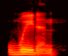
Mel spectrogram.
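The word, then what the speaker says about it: Whedon: Josh Sweden was the creator. Sweden. Weeden. W E D O N.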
